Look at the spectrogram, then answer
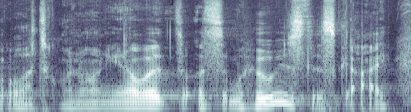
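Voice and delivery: soft, hushed muttering of onlookers; whispers in the room. Retold or imitated. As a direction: hush it like a worried bystander. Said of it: "You know, whispers going".

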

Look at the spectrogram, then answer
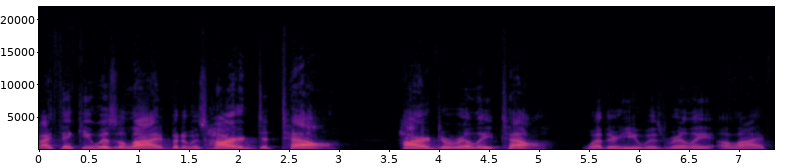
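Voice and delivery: ordinary talk

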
